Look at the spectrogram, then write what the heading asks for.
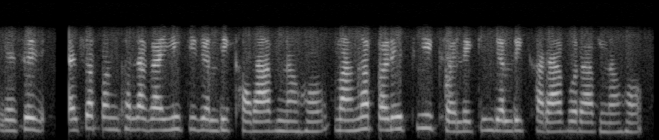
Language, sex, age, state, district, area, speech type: Hindi, female, 30-45, Uttar Pradesh, Pratapgarh, rural, conversation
